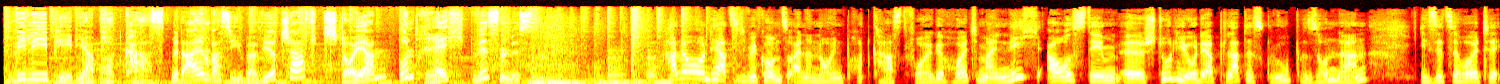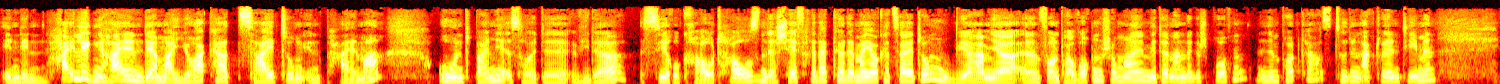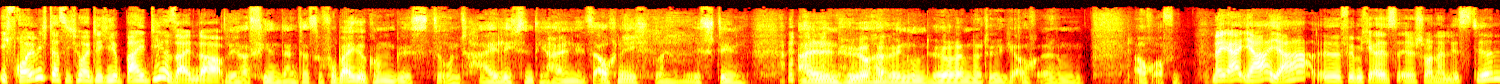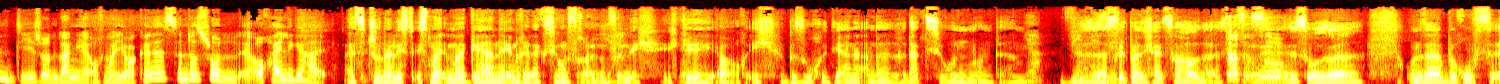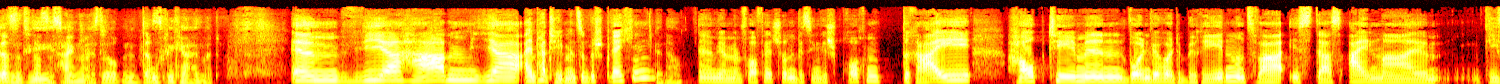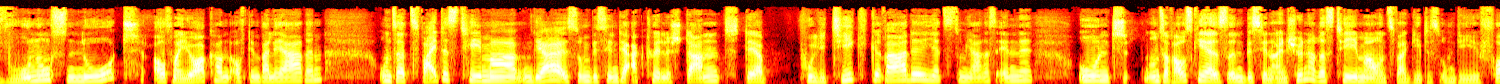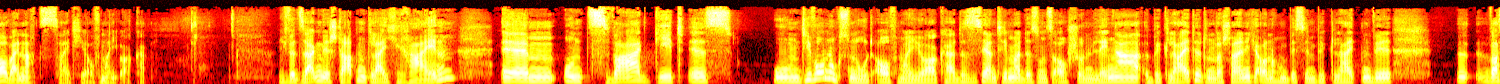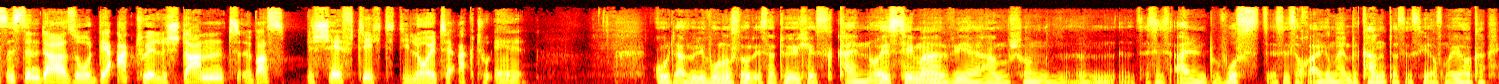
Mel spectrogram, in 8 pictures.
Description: Dieser News-Talk mit der MZ beleuchtet genau diesen Widerspruch. Im Fokus steht die angespannte Wohnraumsituation auf den Balearen.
